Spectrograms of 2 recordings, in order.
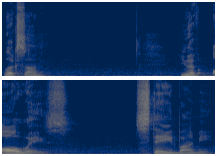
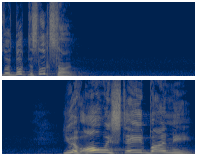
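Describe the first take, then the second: First: Tender father. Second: Emphatic father. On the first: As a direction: ease him down gently, no push. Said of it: "I love what the father says back". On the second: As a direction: drive the words home to the son. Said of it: "Get what the father says". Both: Retold or imitated.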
